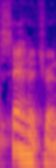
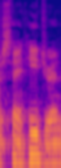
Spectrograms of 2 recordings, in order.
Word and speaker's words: Sanhedrin: They bring Jesus to the Sanhedrin, or Sanhedrin, it's pronounced a number of different ways.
